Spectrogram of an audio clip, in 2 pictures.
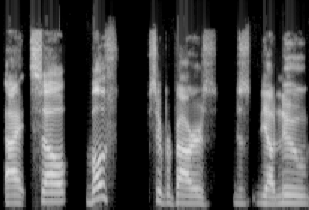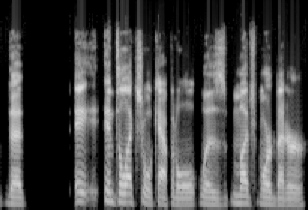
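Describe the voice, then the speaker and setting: A man's voice: mid-range voice, a little slow, a bit bright, smooth, no echo, clean studio sound. A man hosting a podcast, telling history in a rambling, casual way with frequent laughs. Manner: rambling, laughs often, fillers. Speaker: podcast host.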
